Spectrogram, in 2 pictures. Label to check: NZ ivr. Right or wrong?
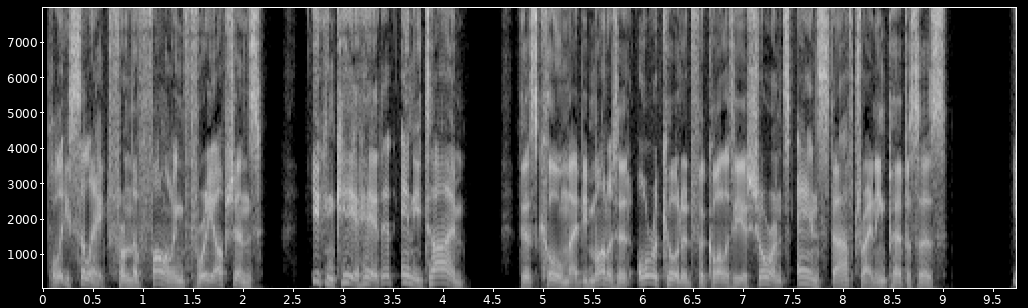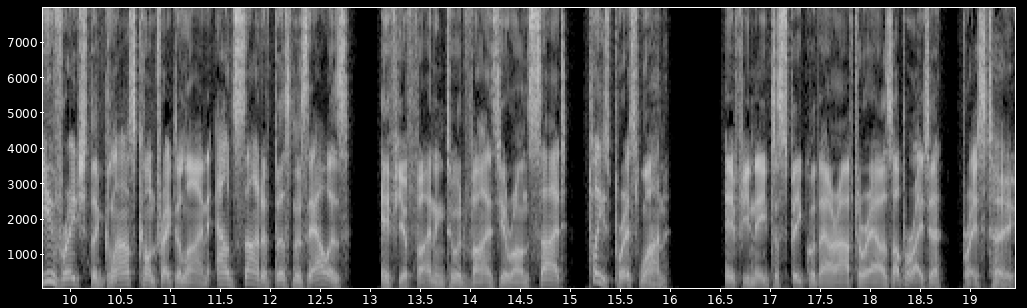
Right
